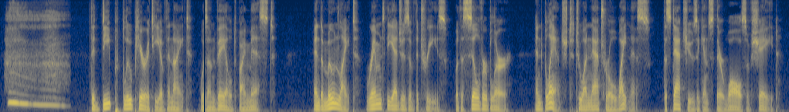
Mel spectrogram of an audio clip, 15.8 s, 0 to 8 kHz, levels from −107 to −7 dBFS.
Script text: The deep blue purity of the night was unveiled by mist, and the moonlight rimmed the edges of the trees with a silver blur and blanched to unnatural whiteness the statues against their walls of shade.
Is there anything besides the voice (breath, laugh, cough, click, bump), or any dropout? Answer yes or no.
yes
